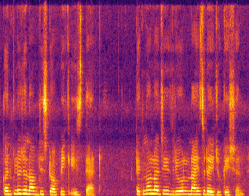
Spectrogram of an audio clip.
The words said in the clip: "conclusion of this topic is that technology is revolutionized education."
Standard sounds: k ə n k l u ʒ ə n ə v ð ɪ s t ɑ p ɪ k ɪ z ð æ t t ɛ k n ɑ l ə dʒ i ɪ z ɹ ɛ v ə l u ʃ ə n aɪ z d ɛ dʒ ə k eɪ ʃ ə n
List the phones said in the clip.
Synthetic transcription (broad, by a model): k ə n k l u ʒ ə n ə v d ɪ s t ɑ p ɪ k ɪ z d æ t t ɛ k n ɑ l ə dʒ i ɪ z ɹ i ə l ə n aɪ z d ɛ dʒ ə k eɪ ʃ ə n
